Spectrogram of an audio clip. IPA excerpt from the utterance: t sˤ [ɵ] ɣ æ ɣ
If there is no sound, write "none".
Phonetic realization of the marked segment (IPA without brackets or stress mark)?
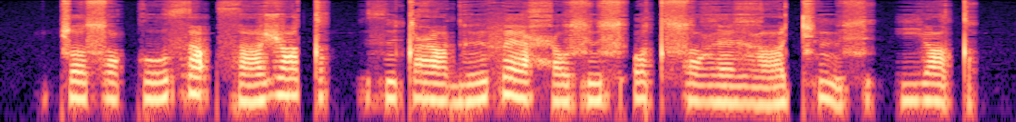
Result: ɵ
